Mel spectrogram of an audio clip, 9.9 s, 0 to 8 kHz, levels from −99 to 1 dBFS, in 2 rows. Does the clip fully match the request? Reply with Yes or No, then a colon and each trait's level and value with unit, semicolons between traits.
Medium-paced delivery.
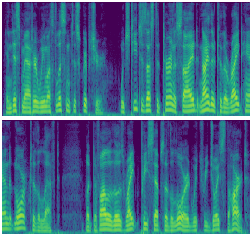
No: fast, 220 wpm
